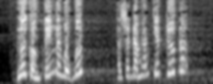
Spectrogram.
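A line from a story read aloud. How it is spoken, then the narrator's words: Shouted threat. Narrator (Vietnamese): Chu Chỉ Nhược quát lên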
